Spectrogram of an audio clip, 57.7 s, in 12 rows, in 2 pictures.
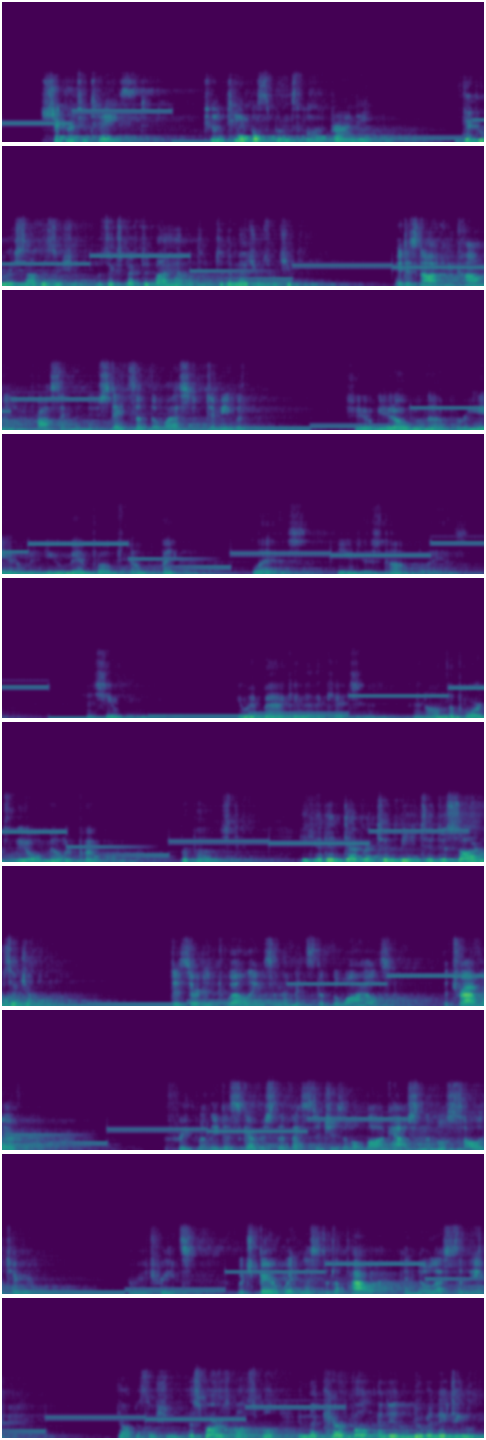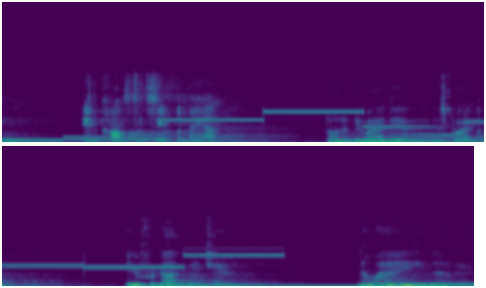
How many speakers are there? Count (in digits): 4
